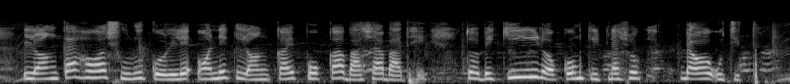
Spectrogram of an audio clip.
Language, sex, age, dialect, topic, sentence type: Bengali, female, 18-24, Rajbangshi, agriculture, question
